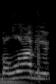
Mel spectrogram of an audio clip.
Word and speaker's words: Melania: I know, like, Savage goes, Melania goes too, bitch.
